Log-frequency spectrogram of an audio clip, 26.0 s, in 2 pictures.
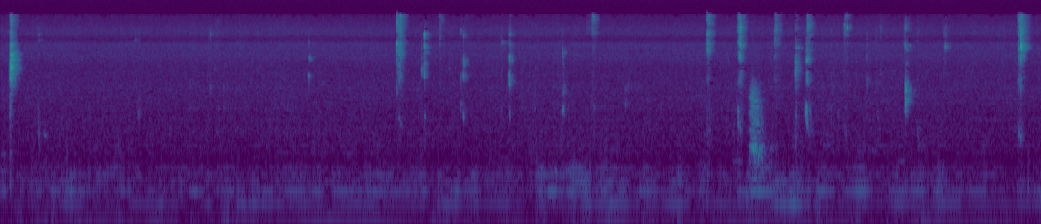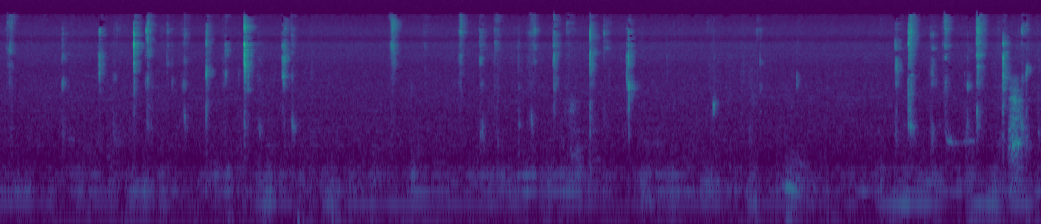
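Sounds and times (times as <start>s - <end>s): popcorn being chewed: 0.0s - 26.0s
steady low hum: 0.0s - 26.0s.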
